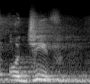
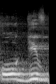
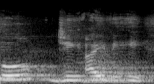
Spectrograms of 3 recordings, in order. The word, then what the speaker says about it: ogive: The pronunciation is ogive curves. Don't call it as ogive curves. That is not the correct pronunciation. The pronunciation is O-J-E-E-V, right? But the spelling is O-G-I-V-E, and you read that as ogive curves.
